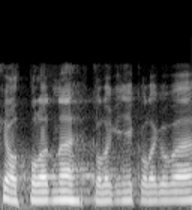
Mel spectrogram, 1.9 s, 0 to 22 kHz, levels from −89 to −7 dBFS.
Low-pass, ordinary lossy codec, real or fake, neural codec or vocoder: 7.2 kHz; Opus, 64 kbps; real; none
